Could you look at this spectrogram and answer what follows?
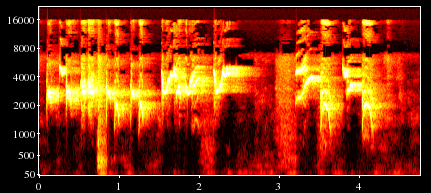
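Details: Orange-headed thrush singing while bathing at night, a loud rich song of fluid warbled phrases with quick rising and falling whistles, delivered in two bursts separated by a short pause.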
